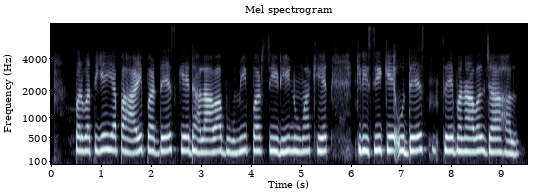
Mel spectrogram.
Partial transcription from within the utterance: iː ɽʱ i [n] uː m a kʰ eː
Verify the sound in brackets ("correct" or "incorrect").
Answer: correct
